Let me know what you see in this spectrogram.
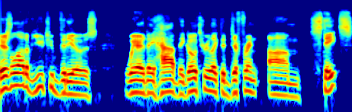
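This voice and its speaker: A man speaks with an American accent and ordinary pitch variation. The sound is dry and close with no echo, over a quiet background. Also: medium pitch for a man. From southeastern Massachusetts. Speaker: podcast host. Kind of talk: casual interview chat.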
